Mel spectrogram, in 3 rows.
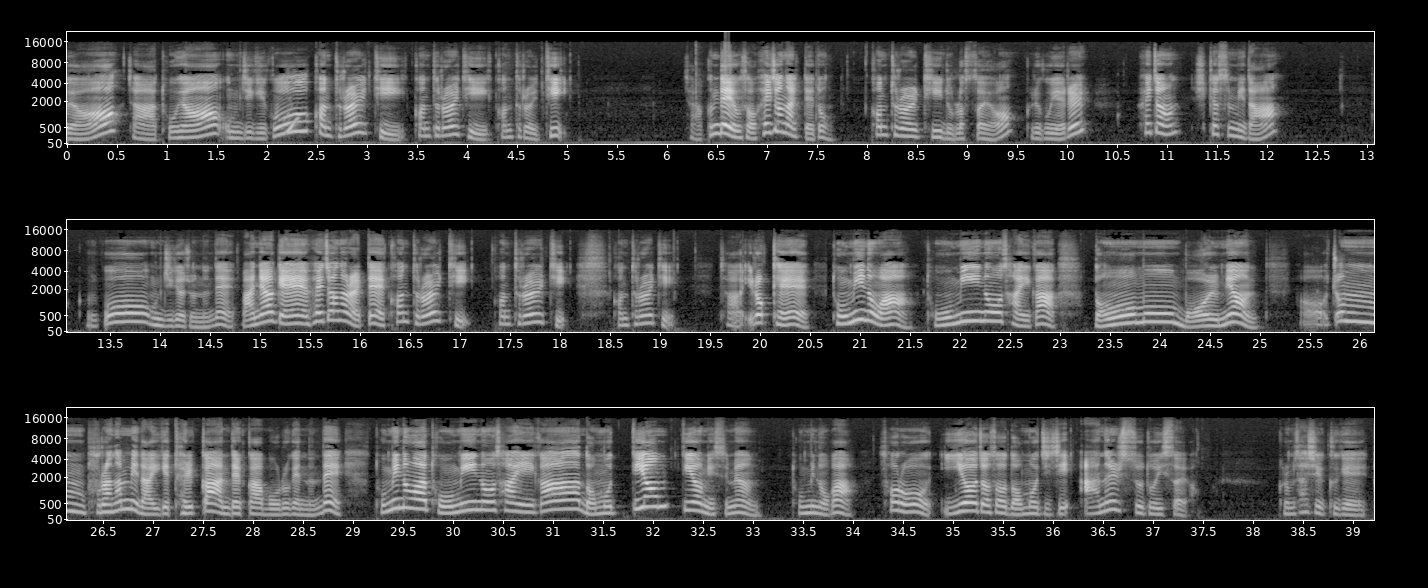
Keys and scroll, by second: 3.0 super+d, 3.7 super+d, 4.7 super+d, 8.9 super+d, 16.8 super+d, 17.8 super+d, 18.5 super+d, 19.1 super+d, 24.9 super+d, 25.8 super+d, 32.4 super+d, 32.8 super+d, 33.2 super+d, 36.3 super+d, 36.6 super+d, 37.1 super+d.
